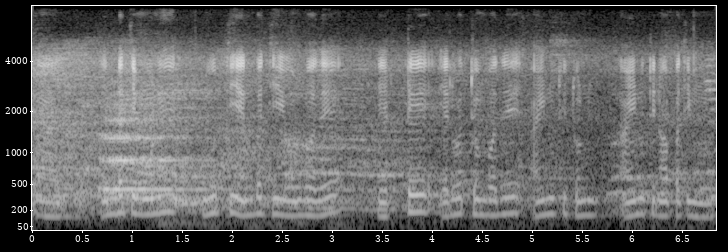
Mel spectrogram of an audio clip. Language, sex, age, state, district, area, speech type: Tamil, male, 18-30, Tamil Nadu, Mayiladuthurai, urban, spontaneous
